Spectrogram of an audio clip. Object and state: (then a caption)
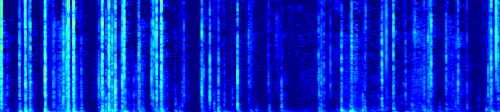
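Crinkling thin plastic film. A thin translucent plastic film sheet is stretched over a mesh microphone and held at both edges by fingertips, then gently pulled and rubbed. It makes close, dense crinkling and crackling in quick bursts with short pauses, and much of the energy sits in a soft low rumble under brief bright snaps.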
